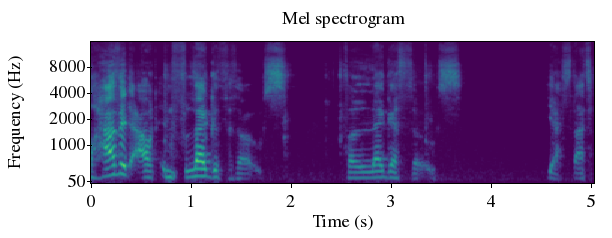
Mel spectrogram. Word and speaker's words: Phlegethos: Phlegethos. Yes, that's how it's pronounced.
